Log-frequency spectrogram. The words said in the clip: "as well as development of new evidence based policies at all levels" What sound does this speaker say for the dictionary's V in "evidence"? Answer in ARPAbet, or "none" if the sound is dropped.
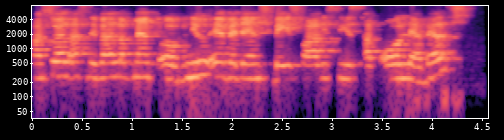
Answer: V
